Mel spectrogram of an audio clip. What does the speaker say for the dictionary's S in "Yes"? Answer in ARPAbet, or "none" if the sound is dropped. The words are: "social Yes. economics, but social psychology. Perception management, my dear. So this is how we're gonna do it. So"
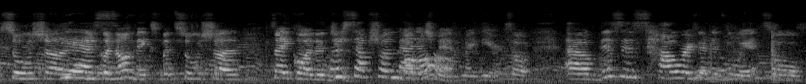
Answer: none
